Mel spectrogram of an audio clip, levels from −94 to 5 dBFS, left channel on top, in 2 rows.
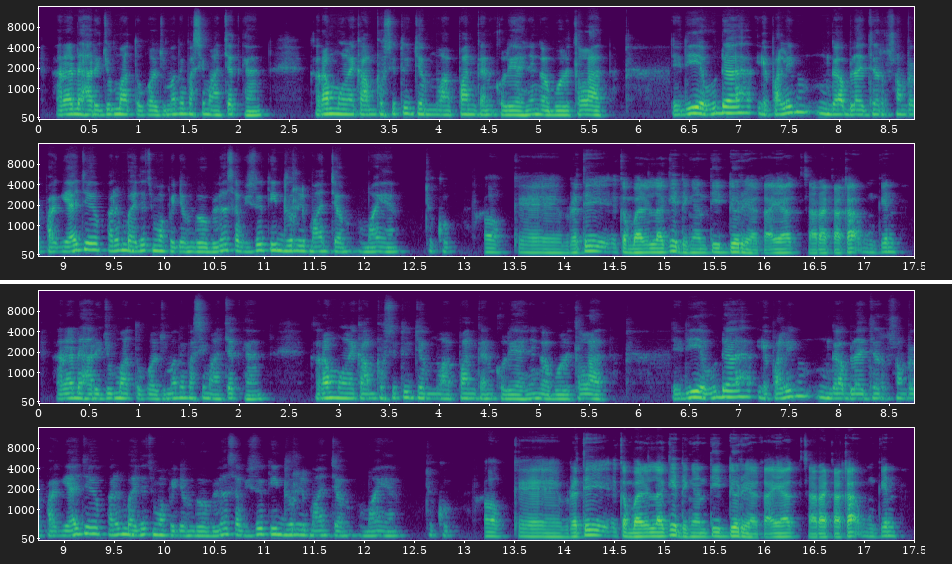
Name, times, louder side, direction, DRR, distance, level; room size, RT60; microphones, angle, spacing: voice 1, 0.2-2.3 2.8-5.6 6.3-12.8, left 2 dB, 75° left, 0.7 m, -24 dB
voice 2, 13.2-17.3, right 2 dB, 20° right, 0.5 m, -23 dB
4.3 x 2.6 x 4.6 m
head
